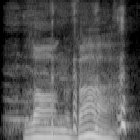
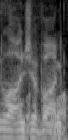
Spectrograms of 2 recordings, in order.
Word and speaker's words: Langevin: I listened to a French guy pronounce it, and I was like, it's definitely Langevin, but you're saying it's long va. Help me, Langevin Kenobi.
